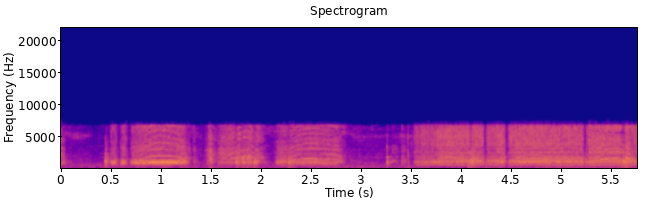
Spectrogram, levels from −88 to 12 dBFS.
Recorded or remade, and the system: recorded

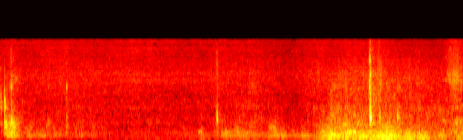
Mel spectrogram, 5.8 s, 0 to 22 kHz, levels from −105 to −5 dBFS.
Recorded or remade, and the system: recorded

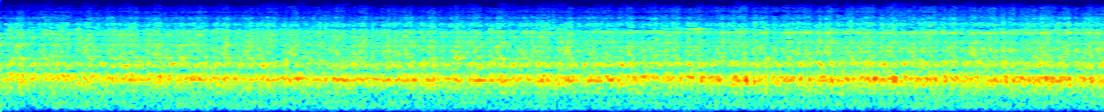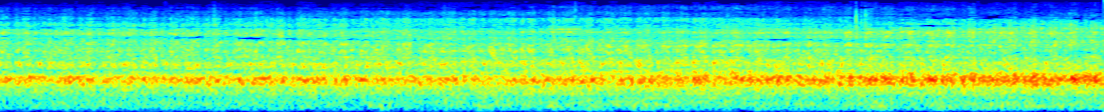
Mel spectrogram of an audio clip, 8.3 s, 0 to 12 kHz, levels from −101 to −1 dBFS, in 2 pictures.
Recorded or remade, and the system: recorded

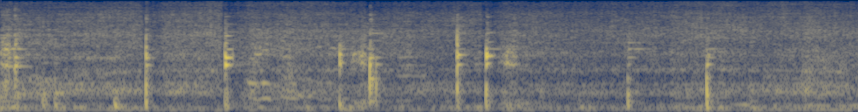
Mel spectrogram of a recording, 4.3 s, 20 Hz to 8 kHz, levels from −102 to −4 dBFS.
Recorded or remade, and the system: recorded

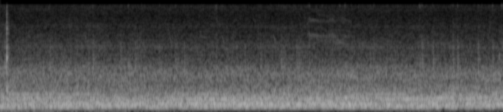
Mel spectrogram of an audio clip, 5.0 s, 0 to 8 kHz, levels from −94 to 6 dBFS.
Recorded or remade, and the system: recorded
